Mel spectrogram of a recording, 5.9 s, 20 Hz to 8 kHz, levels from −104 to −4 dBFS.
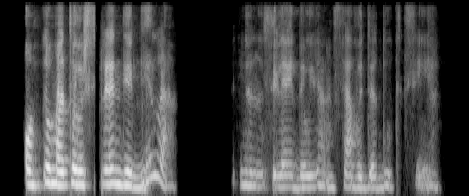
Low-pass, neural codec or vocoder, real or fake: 7.2 kHz; codec, 24 kHz, 1.5 kbps, HILCodec; fake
